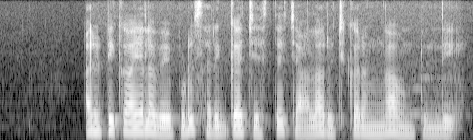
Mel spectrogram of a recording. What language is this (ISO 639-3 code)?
tel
